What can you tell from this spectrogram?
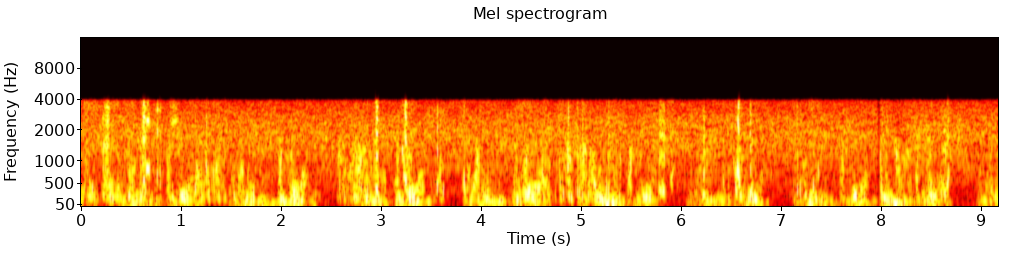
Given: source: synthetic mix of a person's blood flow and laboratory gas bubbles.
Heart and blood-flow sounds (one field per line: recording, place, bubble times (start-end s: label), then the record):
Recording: Doppler ultrasound of blood flow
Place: precordium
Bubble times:
0.02-0.82 s: bubbles
0.88-0.97 s: bubbles
1.11-1.59 s: bubbles
1.66-1.77 s: bubbles
2.53-3.08 s: bubbles
3.19-3.34 s: bubbles
3.52-3.67 s: bubbles
3.80-3.88 s: bubbles
4.00-4.12 s: bubbles
4.35-5.43 s: bubbles
5.69-5.95 s: bubbles
6.19-6.29 s: bubbles
6.50-6.75 s: bubbles
7.12-7.24 s: bubbles
7.29-7.42 s: bubbles
8.12-8.71 s: bubbles
From the record:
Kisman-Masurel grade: 242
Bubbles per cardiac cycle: several, 3 to 8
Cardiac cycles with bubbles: 100%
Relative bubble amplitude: moderate (0.250 to 0.450)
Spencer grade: 3 (all of the cardiac periods contain showers or single bubble signals, but not dominating or overriding the cardiac motion signals)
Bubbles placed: anywhere in the cardiac cycle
